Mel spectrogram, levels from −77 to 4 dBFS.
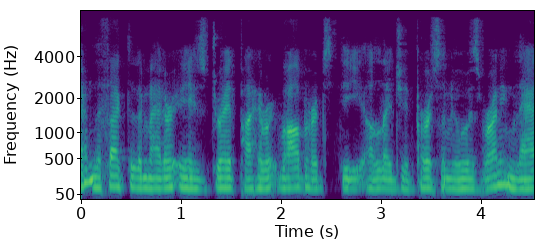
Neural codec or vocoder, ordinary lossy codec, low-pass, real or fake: codec, 16 kHz in and 24 kHz out, 1.1 kbps, FireRedTTS-2 codec; AAC, 32 kbps; 7.2 kHz; fake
